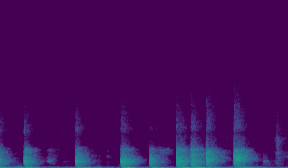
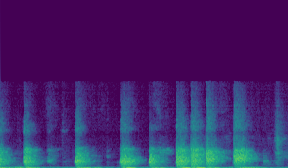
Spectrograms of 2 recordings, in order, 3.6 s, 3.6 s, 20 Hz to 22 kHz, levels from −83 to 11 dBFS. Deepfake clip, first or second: second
